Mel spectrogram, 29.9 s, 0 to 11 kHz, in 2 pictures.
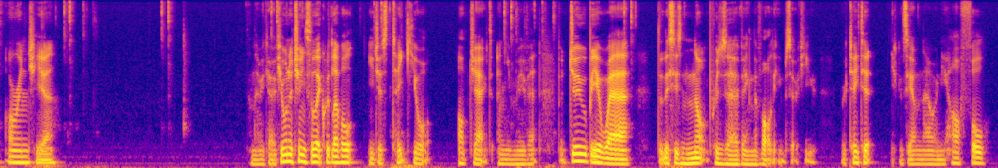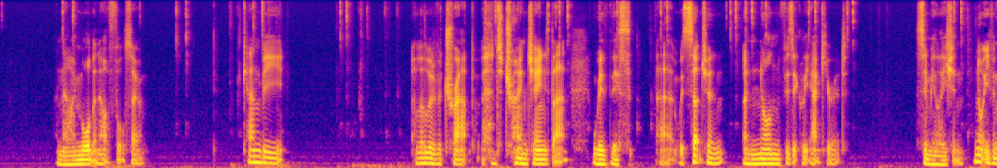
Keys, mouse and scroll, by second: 0.3 ctrl+space, 0.8 click, 1.1 g, 2.6-3.4 middle drag, 3.4 click, 3.5-3.8 middle drag, 3.9 drag, 4.3-4.6 scroll up 2, 4.6 Tab, 5.4 a, 5.5 g, 7.6 Tab, 8.0 g, 9.7 r, 16.3 r, 18.3 Tab, 18.6 g, 20.1 Tab, 20.5 r, 22.6 g, 23.9 g, 24.4-24.7 shift+middle drag, 24.7 click, 25.1 g, 26.0 click, 26.3 g, 27.5 click, 28.0 g.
